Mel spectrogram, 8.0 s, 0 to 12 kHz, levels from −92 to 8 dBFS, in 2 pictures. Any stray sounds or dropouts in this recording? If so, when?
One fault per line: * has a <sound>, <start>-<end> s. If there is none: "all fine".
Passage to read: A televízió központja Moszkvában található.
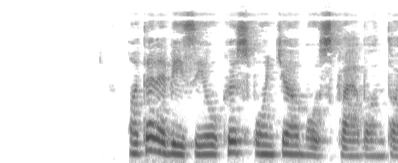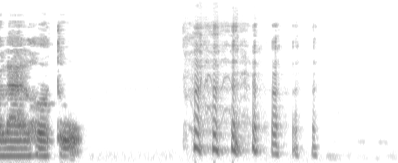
* has a laugh, 5.8-7.2 s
